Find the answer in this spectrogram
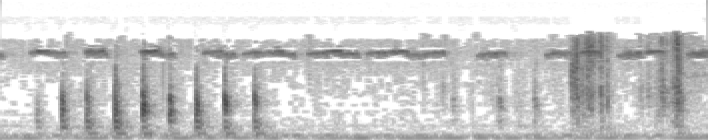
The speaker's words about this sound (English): He knocks on the door.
